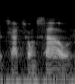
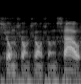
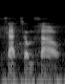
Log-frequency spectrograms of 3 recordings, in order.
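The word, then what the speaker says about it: Chachoengsao: Ja, Bangkok angränsar till ett ställe som heter Cha Chong Sao, väldigt svårt uttalat, det tog mig 6 år att lära mig det. Jag sa alltid Chong Sao förut, men det heter Cha Chong Sao.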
